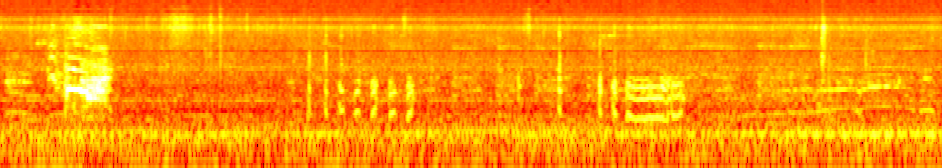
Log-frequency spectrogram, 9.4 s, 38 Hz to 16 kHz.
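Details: Backyard flock in a sunny coop with over 20 roosters: one loud harsh squawk early, then soft spaced clucks and a short wavering call, against a low background hum.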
